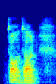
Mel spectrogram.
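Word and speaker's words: tauntaun: all right so okay according to wook pedia tonon pronounced Tonton were a species of non-sentient lizards native to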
